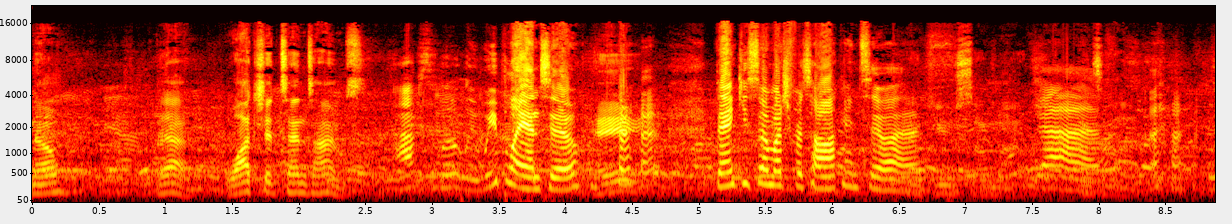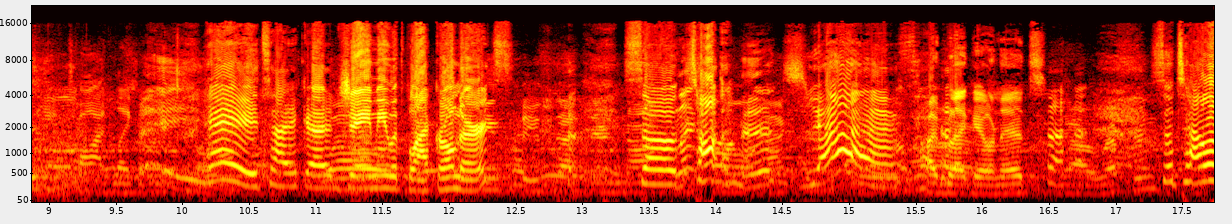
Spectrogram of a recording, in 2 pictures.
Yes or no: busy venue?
yes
